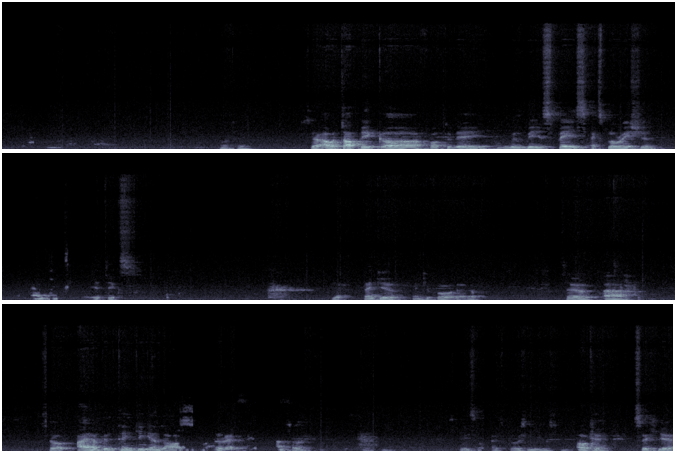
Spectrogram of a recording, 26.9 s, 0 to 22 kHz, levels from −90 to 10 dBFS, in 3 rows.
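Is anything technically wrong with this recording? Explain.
Yes. The echo canceller likely failed to remove the far end's loudspeaker sound from the microphone, so the other side's voice leaks through: a faint second voice about 20 dB below the speech at 0.36–0.42 s, and about 25 dB below at 20.34–20.52 s.

When both sides talked at once, the echo canceller likely could not separate the talker from the echo and turned both down, suppressing speech in double talk. The voice dips by about 20 dB at 9.32–9.88 s, 20.28–21.84 s and 22.49–22.57 s, and by about 15 dB at 22.98–23.02 s.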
